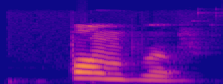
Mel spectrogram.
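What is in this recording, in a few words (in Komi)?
"помвыв", Komi, female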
